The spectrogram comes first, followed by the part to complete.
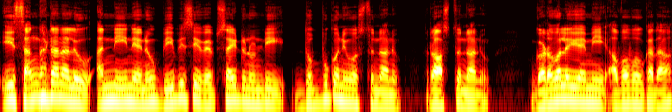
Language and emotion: Telugu, neutral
